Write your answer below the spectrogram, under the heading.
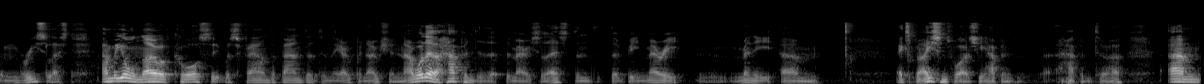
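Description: A man's very deep, low pitch with vocal fry, a very fast pace and big swings in loudness. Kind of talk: lecture. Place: home room. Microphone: webcam.

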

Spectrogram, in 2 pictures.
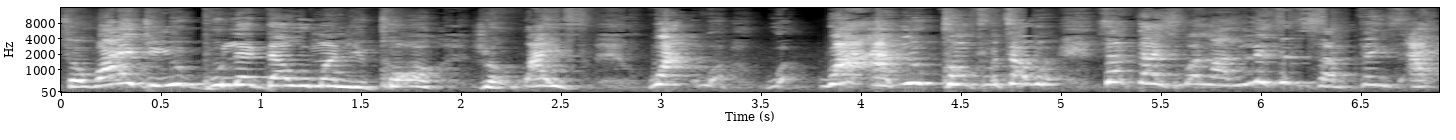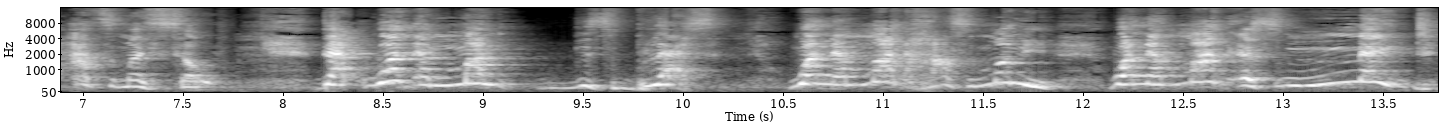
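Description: A raised, projected voice with big swings in loudness and audible room echo. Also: woman, moderate pace. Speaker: preacher. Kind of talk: sermon. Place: home room. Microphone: phone near.

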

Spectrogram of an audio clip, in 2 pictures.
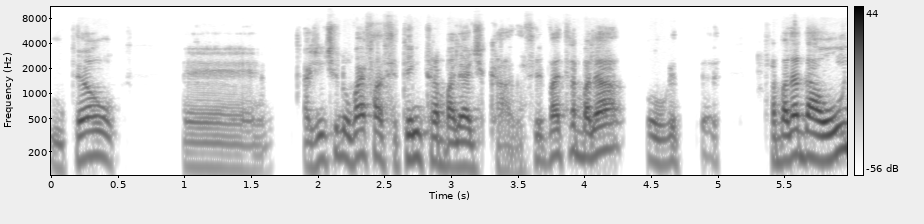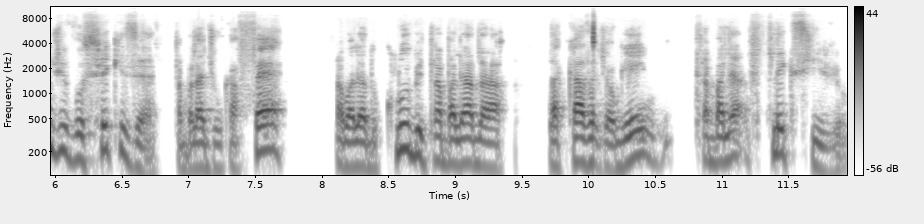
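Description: A man with a dark, mellow tone and vocal fry speaks at a moderate pace with lively intonation and long, frequent pauses. The sound is dry with no echo, against a quiet background. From Brazil, São Paulo. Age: 40s. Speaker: HR executive; guest. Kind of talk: interview. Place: home room. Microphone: earbuds.

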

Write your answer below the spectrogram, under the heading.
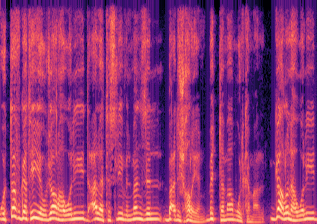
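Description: A man speaks at a moderate pace with a Syrian accent. His tone is dark and mellow. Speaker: storyteller podcaster. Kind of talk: scripted storytelling narration.

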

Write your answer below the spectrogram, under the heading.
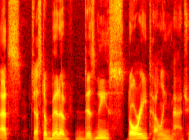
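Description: Against a quiet background, the speaker goes at a very slow pace with fairly even intonation. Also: man. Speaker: pastor. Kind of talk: sermon. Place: home room. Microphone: lapel.

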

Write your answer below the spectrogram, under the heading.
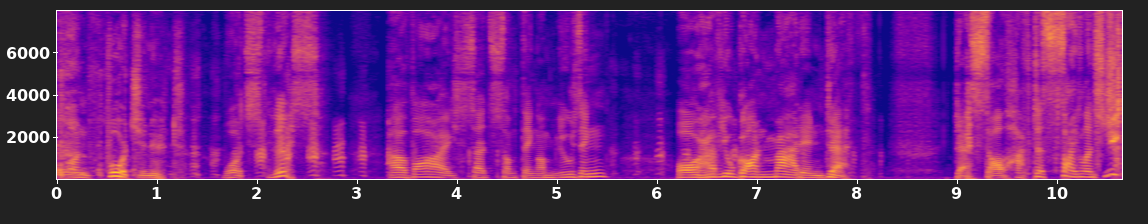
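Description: A man performs a put-on character voice at medium pitch. He goes at a fairly slow pace with long, frequent pauses. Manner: menacing, arrogant.

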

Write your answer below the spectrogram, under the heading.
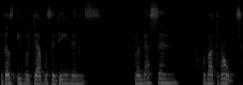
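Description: Somewhat breathy and very deep and low in pitch, a woman talks at a fairly slow pace with a monotone, flat intonation. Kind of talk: casual talk to camera.

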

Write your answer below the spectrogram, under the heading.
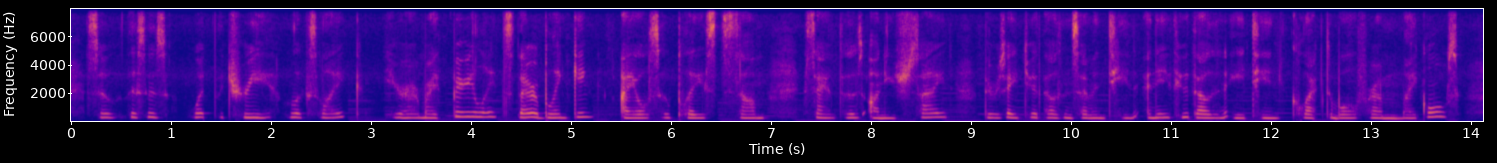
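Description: The speech moves at a very slow pace over background music, with a dry sound and no echo. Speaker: craft vlogger. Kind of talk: casual vlog narration.

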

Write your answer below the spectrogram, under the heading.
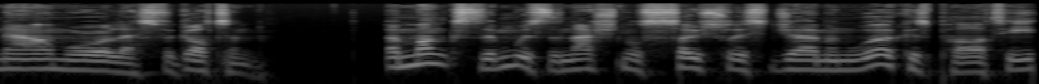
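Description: Someone does plain reading aloud, and the pitch rises and falls in an ordinary way.

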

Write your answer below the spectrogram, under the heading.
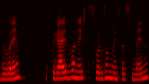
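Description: Fairly even intonation from a woman, fairly high in pitch. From Bulgaria, Elhovo. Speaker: podcast host. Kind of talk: interview. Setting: home studio.

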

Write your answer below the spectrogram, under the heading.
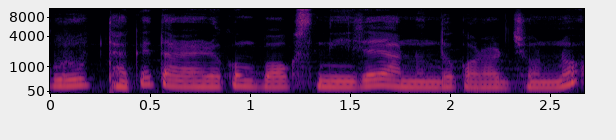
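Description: Noticeable background noise runs behind a woman speaking. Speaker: vlogger. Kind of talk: casual vlog narration.

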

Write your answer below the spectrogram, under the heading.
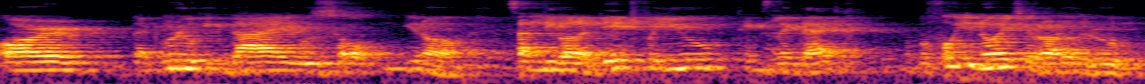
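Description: A man speaks at a moderate pace. There is strong room echo and light background noise. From India. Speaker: business executive and former army officer. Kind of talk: motivational guest talk. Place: hall.

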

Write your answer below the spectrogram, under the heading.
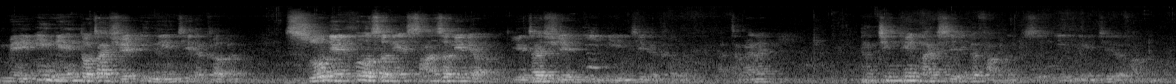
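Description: At a moderate pace, the speech comes through strong room echo and noticeable background noise. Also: man. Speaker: Buddhist teacher. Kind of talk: dharma talk sermon. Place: hall.

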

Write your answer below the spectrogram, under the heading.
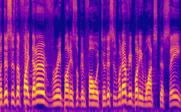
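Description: A man talks at a high pitch. The sound is dry with no echo, and the background is quiet. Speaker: boxing commentator. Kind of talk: live boxing commentary. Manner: excitable, hyped-up play-by-play; rapid, promotional patter. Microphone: headset.

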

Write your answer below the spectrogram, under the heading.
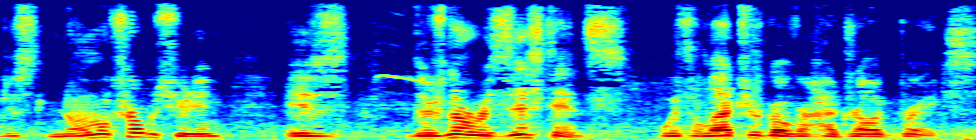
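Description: At a fairly quick pace, a man talks over light background noise. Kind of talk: tutorial. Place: open country. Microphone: phone near.

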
